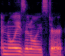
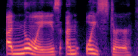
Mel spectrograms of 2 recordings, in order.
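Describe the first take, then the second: First: The words run together without glottal catches. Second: Each vowel-initial word starts with a glottal catch. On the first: The speaker calls it wrong. "if we said it really relaxed and casually" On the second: The speaker calls it right. "a glottal strike on a noise and oyster so that we hear that those words clearly start without a consonant sound"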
